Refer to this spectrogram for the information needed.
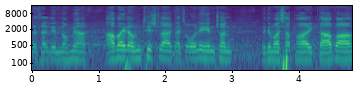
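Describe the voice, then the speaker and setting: The speech comes at a fairly quick pace in a monotone, flat intonation. Noticeable background noise runs beneath it. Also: man. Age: 40s. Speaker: theme park executive. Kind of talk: interview.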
